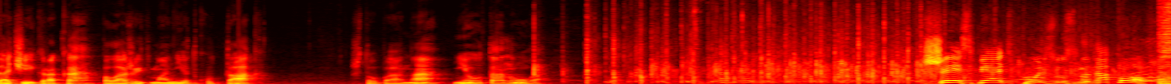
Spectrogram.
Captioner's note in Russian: аплодисменты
